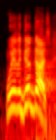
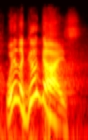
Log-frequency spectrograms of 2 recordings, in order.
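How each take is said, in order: First: Said in the usual way. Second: Slow and loud, leaning on good; loud declaration. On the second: Real, not acted. Preacher to his congregation, a slow loud proclamation. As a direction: proclaim it to the room, slow and strong.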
